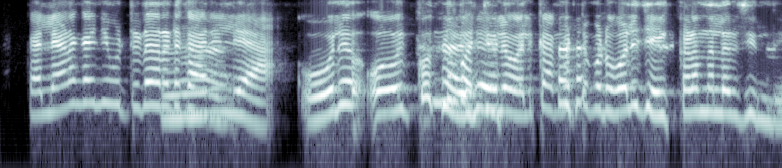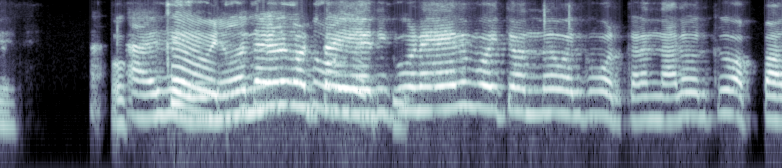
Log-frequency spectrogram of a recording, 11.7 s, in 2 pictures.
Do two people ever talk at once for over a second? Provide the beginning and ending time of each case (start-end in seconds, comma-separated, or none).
6.8-8.9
